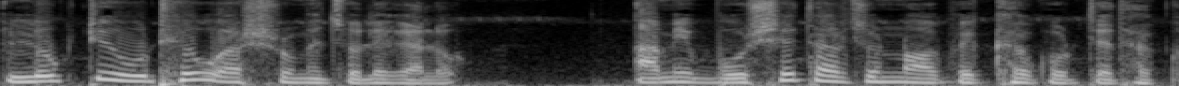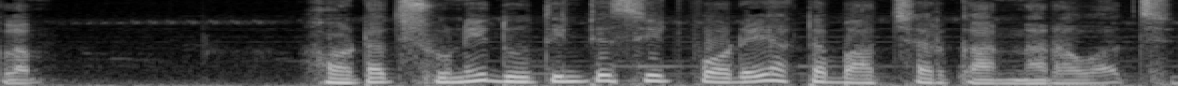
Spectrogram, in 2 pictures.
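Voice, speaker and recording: A man's voice: a little high, expressive, moderate pace, a little mellow. A man narrating a first-person horror story in a dramatic style. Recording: music behind the narration. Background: music.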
